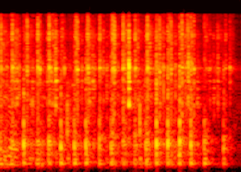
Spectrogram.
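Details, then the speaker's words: Sewing machine after tightening a loose part and oiling the three holes: quick, even stitching clatter at about eight beats a second with no grinding or knocking. Formerly very noisy and vibrating, now much quieter; normal running. "Machine देखें कितनी इसकी आवाज़ कम हो गई है, कितनी इसकी आवाज़ कम हो गया, बहुत ज़्यादा इसकी आवाज़ थी।"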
